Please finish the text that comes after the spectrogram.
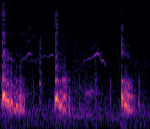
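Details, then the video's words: Crane calling in short harsh bursts, three loud calls about a second and a half apart, with faint thin whistles from another bird between them. "Голоса птиц как поёт Журавль (Grus)"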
